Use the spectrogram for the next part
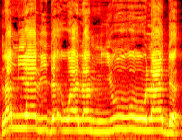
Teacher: Jadi qalqalah yang akhir lebih tinggi daripada qalqalah yang berada pada pertengahan lam yalid sikit je. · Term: qalqalatul kubra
